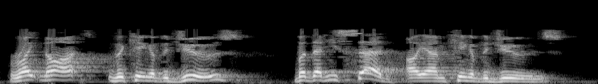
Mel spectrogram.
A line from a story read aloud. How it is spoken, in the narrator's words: Pilate answered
